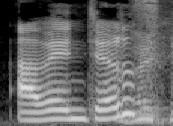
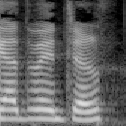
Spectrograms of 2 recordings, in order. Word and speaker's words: Avengers: Avengers, lo dije bien. – Bien. – No dije Adventures, dije Avengers. Los Young Avengers, entonces, están presentando estos personajes para luego desarrollar esta nueva camada de superhéroes Avengers.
